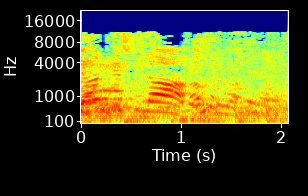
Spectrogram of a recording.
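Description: Children's high voices calling out answers in a room, the loudest call about three-quarters of a second in.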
